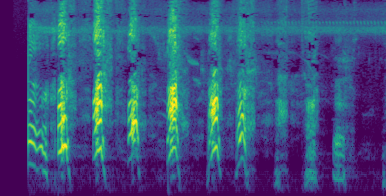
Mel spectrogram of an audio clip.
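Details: Saint Bernard playing with local dogs: a run of nine sharp barks about every half second, opening with a wavering whine-like yelp and fading toward the end. The setting is otherwise quiet.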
